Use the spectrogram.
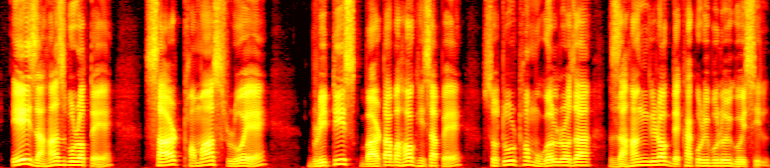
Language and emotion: Assamese, neutral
